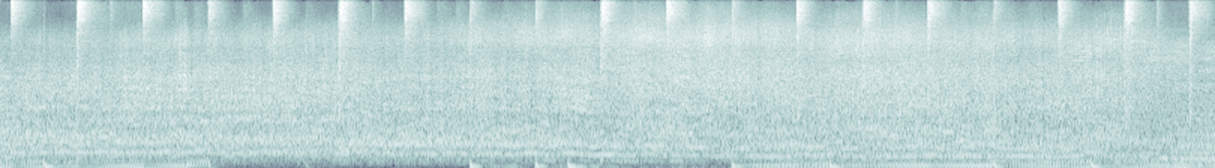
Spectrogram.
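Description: Dirt late model race cars running at speed on the track, their engines loud and continuous. Rock music with a steady drum beat plays over them.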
